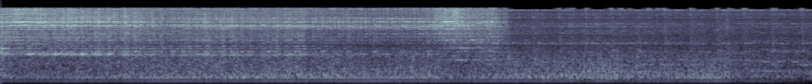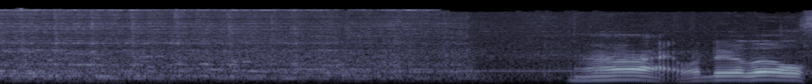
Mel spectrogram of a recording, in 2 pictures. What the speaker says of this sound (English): we'll do a little sanding and filing and see what the final result is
